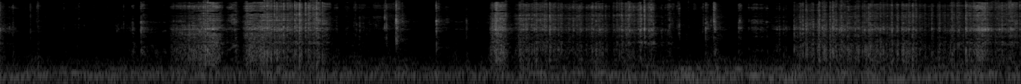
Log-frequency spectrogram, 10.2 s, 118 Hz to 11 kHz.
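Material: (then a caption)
Glycerin soap. A dry, translucent amber glycerin soap bar from 1978, held in the hand, is cut and scraped by a metal blade with a red handle, building up curls on the blade. The blade makes a steady, bright, dry scratching and rasping sound with short, louder scraping bursts over a faint low hum.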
